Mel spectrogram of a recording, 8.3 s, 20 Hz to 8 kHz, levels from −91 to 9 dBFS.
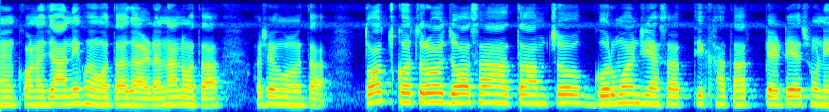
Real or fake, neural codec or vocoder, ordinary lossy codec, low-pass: real; none; none; 7.2 kHz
